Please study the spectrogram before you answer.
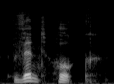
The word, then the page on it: Windhoek: American English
